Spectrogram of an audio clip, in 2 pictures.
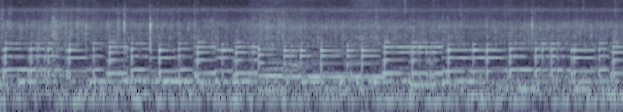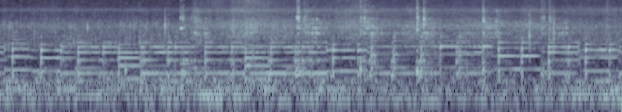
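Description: Pointed gourd and green chillies fry in a pan with chopped ginger, giving a steady close sizzle with occasional stirring scrapes that run unbroken throughout, with music playing softly underneath.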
